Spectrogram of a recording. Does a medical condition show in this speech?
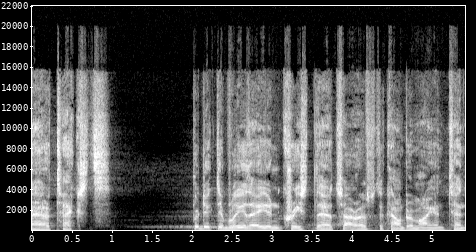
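No.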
